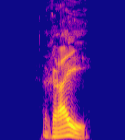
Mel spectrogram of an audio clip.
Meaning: singular imperative of reihen
- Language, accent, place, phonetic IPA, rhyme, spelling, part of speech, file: German, Germany, Berlin, [ʁaɪ̯], -aɪ̯, reih, verb, De-reih.ogg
